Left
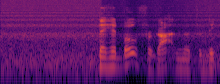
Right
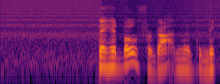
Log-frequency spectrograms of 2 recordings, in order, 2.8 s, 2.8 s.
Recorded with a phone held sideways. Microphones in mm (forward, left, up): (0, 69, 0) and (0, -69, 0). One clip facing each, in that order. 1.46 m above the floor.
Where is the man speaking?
70° right (ahead or behind).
